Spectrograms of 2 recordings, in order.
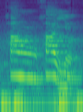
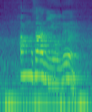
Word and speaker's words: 황화이온: 얘는 황산이온이라고 읽는 게 아니라 황화이온. 화자가 들어갑니다. 황화이온. 황산이온은 SO4 이가 마이너스 이것도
